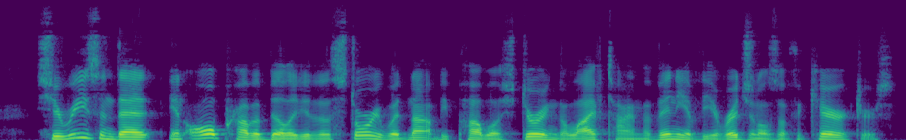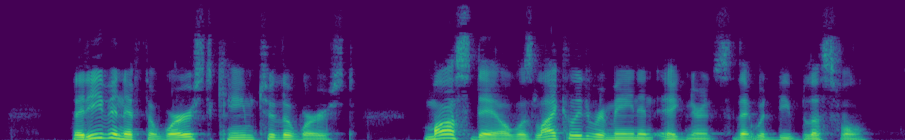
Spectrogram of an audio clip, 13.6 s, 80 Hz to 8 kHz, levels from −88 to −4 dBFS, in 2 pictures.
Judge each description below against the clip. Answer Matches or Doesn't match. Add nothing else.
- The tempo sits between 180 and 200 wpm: Matches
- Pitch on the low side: Matches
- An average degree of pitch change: Doesn't match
